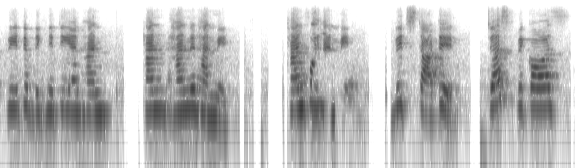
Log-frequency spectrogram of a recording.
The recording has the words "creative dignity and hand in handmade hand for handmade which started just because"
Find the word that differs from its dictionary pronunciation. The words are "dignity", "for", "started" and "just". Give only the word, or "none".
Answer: for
